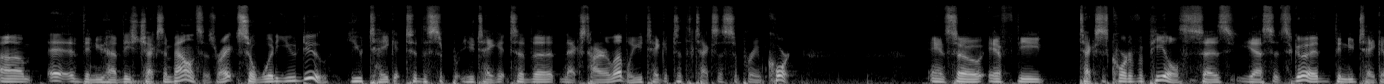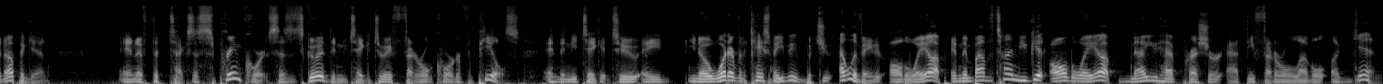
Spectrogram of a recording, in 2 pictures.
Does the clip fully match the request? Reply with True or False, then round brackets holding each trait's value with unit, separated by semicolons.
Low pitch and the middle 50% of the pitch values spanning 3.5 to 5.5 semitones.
True (120 Hz; 4.3 semitones)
